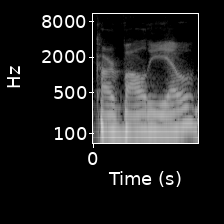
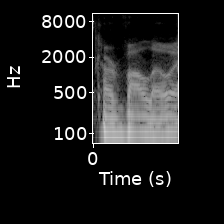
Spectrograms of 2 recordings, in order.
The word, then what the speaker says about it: Carvalho: And I called him Carvalho because it's C-R-L-V-H-O. But it's supposed to be pronounced as Carvalho.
